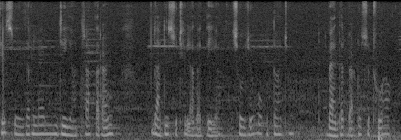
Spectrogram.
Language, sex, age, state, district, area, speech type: Sindhi, female, 60+, Delhi, South Delhi, urban, spontaneous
